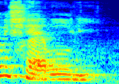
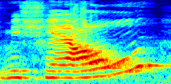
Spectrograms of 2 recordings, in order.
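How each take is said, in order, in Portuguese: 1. A palavra tem uma vogal depois do L. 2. A palavra termina no L, sem vogal. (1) "por isso que não fica Michelle" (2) "percebe que o E não é falado nem no nome Michelle?"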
